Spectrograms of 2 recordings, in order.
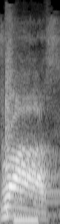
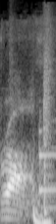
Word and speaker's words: Ra's: Neil told me it's Ra's. He gave me a whole story. It's Ra's. Neil told me it was Ra's.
